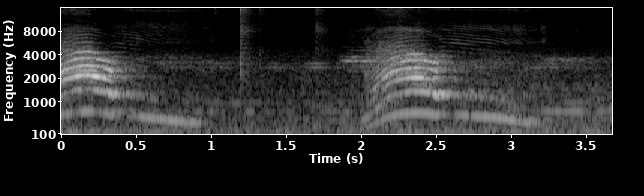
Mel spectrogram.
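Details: Kitten giving two clear meows about two seconds apart, each rising then falling in a bright harmonic arc, with quiet background between calls.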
